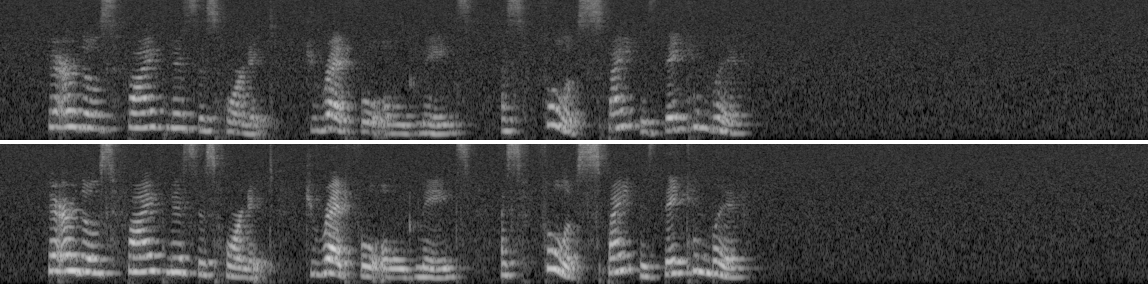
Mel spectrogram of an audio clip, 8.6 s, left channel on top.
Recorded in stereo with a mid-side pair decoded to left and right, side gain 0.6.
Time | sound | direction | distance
0.4 | a woman speaking | 45° right | 5 m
